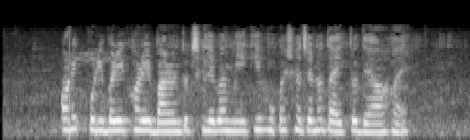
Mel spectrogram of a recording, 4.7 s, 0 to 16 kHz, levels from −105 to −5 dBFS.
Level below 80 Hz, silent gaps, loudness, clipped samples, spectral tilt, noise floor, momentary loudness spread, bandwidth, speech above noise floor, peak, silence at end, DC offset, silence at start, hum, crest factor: -58 dBFS; none; -18 LUFS; under 0.1%; -5 dB/octave; -51 dBFS; 7 LU; 7.8 kHz; 34 dB; -4 dBFS; 0.6 s; under 0.1%; 0.6 s; none; 14 dB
